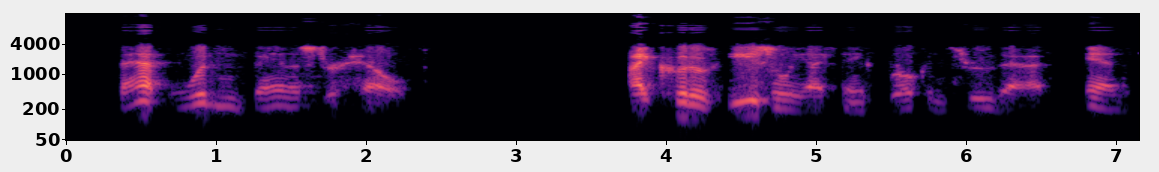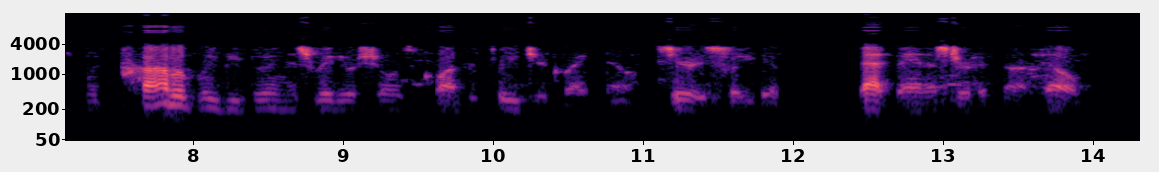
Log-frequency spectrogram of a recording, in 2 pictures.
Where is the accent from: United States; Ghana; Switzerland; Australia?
United States; Orem, Utah; the Charlie Kirk assassination, which happened in my hometown, in Orem, Utah, at Utah Valley University.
